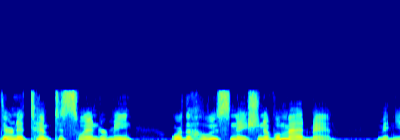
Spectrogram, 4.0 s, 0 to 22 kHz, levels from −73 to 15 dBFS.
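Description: A speech clip carried over a wideband mSBC Bluetooth headset link, with a single fault: concealed Bluetooth headset packet loss from 1.24 to 1.26 s. For about 22.5 ms, which fits roughly three lost frames, the receiver filled the gap by repeating the closest-matching recent stretch of waveform, so the sound holds a brief buzzy tone at full level and warbles slightly as real audio resumes. A plain dropout would fall silent and a click would be instantaneous, whereas this gap is filled with sustained, level-matched tone.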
